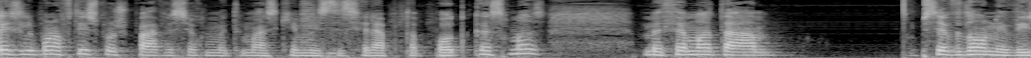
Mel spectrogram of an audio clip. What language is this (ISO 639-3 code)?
ell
